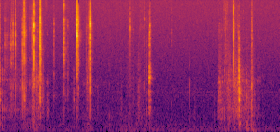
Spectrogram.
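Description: Small sharp metal clicks and ticks of pliers working at the small electric motor of an RC nitro starter box, a quick string of them in the first two seconds, a few more around the middle and another cluster near the end.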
